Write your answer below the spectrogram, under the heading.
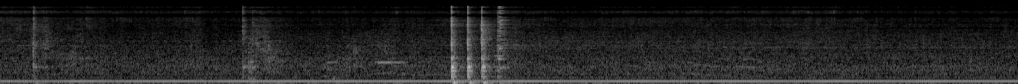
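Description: A metal ladle knocked four times in quick succession against a metal kadhai about halfway through, with a few lighter taps before it. A steady low hum runs underneath.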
